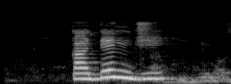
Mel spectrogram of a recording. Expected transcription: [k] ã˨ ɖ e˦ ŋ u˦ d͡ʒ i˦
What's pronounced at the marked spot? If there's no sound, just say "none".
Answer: k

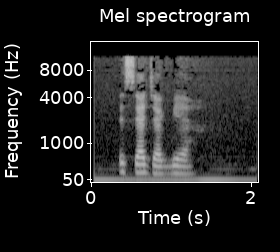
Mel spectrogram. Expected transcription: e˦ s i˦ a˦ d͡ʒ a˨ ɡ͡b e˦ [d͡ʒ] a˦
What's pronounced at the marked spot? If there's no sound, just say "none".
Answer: none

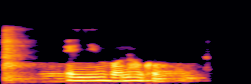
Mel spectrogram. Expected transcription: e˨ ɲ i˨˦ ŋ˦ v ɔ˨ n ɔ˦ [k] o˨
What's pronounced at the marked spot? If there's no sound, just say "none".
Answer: ɡ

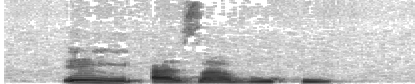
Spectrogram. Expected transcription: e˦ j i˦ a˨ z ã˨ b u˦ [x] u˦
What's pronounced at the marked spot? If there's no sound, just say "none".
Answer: x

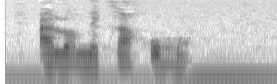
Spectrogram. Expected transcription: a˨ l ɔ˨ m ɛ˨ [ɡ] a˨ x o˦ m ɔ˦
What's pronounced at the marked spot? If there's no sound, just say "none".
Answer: k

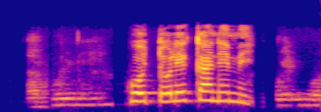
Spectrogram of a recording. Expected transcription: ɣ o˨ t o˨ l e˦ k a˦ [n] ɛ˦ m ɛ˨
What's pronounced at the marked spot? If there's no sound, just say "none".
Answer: n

